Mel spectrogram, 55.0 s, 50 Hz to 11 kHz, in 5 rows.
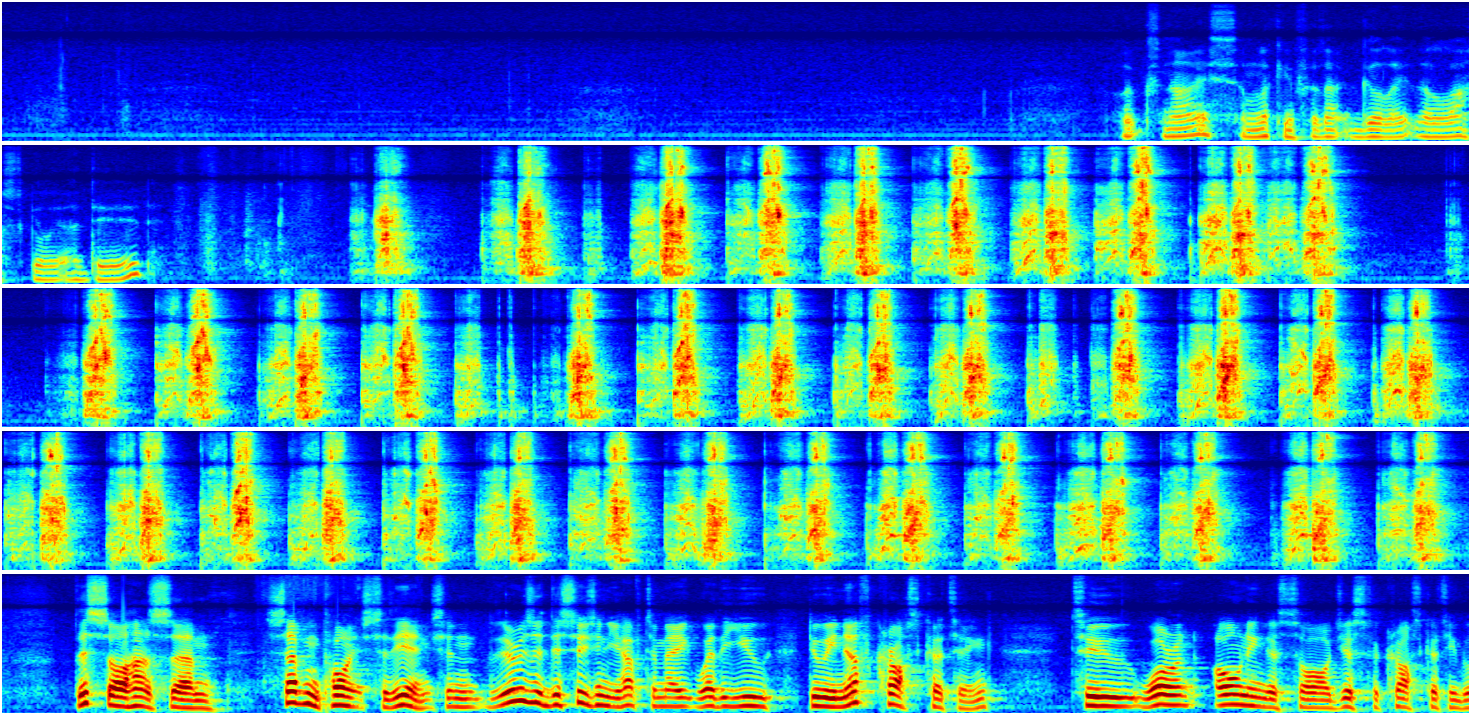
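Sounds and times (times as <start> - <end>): file rasping on saw teeth: 13.6 - 21.2, 21.8 - 43.9.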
